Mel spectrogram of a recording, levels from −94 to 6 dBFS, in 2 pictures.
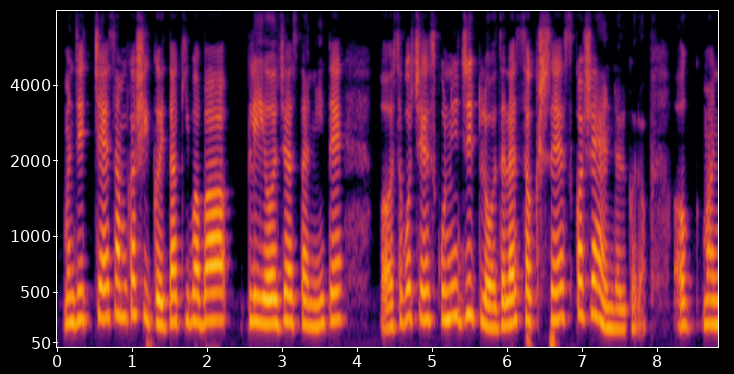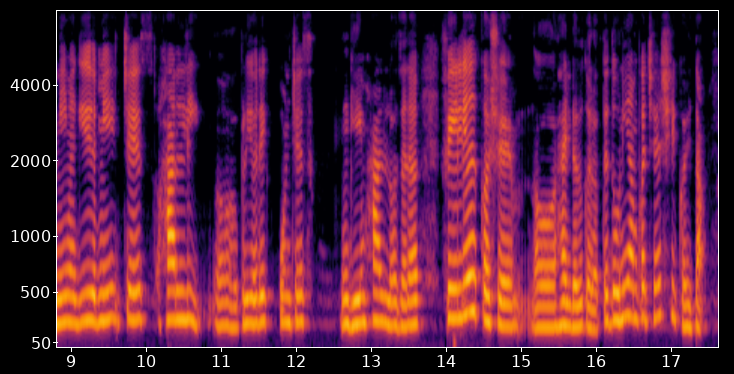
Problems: constant background noise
